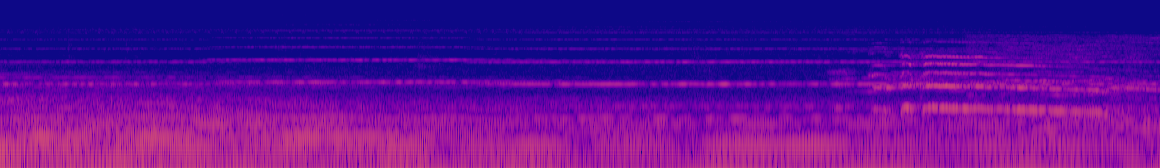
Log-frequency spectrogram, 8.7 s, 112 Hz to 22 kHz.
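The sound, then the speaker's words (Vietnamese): Roosters crow before dawn in a village, a few long, drawn-out calls rising over a steady low hum, the clearest crow near the end. “Gần 4 giờ sáng, tiếng gà gáy khắp các ngõ ngách trong làng đoại.”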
